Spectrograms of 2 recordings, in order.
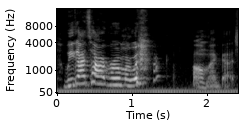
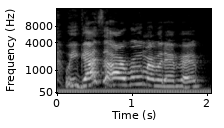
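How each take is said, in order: First: Laughing. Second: Said in the usual way. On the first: Real, not acted. Laughing through storytime.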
